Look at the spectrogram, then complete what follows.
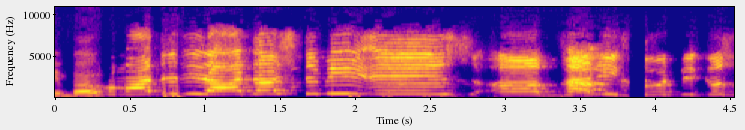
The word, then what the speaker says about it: Radhashtami: What was Radhashtami about? Mataji, Radhashtami is very good because like Radharani is getting born. Appearance of Radharani, right? Mataji, it's birthday of Radharani. It's just like it rhymes in like Janmashtami.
